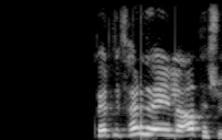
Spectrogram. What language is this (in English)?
Icelandic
